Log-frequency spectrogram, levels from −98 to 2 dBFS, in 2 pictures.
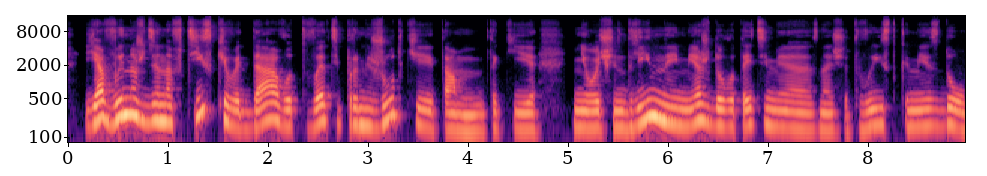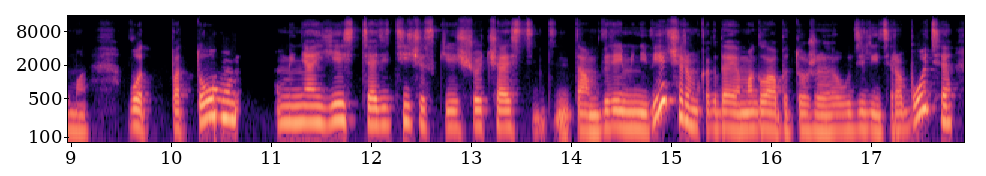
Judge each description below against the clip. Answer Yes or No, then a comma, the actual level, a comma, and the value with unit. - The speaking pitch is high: No, medium, 155 Hz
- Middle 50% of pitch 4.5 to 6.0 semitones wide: Yes, average, 4.8 semitones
